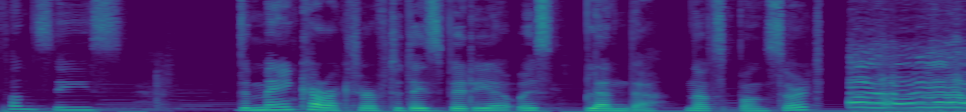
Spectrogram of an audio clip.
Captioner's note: screaming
